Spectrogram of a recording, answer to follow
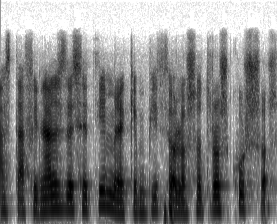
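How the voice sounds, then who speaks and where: Over a quiet background, a woman talks at a fairly quick pace. Her pitch is fairly low, with ordinary variation. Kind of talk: casual chat. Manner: halting, many fillers.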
